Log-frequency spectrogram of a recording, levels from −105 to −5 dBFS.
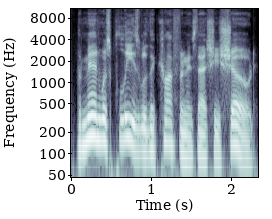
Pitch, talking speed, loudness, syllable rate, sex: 115 Hz, 255 wpm, -18 LUFS, 6.9 syllables/s, male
